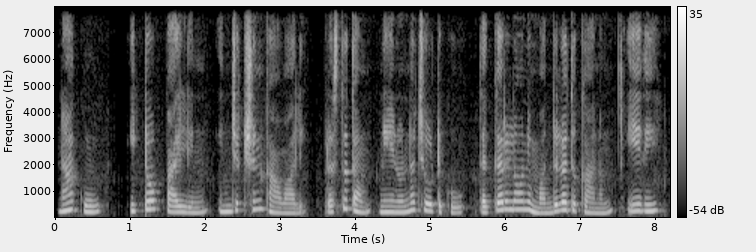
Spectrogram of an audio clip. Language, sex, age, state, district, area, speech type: Telugu, female, 18-30, Andhra Pradesh, Eluru, rural, read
